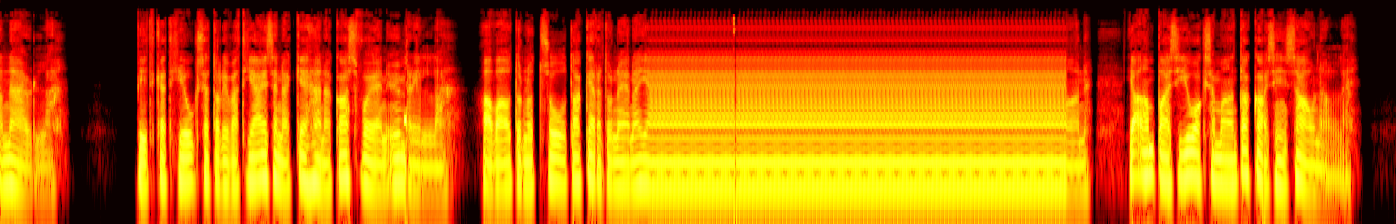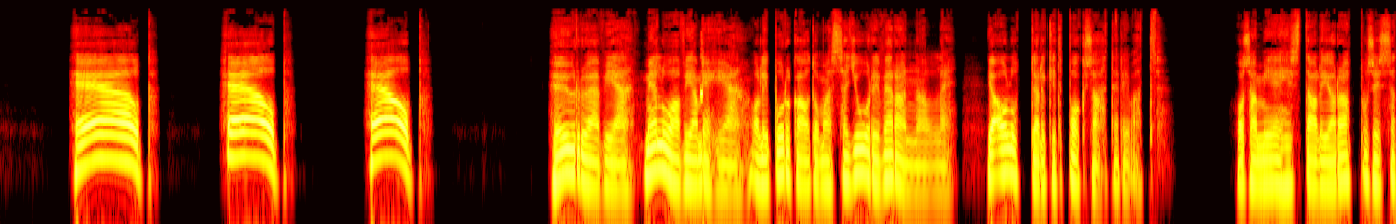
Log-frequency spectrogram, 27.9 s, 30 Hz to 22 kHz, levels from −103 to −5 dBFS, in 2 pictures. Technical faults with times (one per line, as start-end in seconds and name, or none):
4.02-4.07 damaged data in a compressed stream
6.52-10.66 system hang loop
7.31-7.36 damaged data in a compressed stream
12.59-12.64 damaged data in a compressed stream
20.94-20.99 damaged data in a compressed stream
25.48-25.53 damaged data in a compressed stream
